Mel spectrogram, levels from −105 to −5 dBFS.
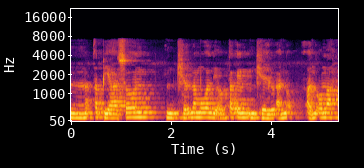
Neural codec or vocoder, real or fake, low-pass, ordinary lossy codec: none; real; 7.2 kHz; none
